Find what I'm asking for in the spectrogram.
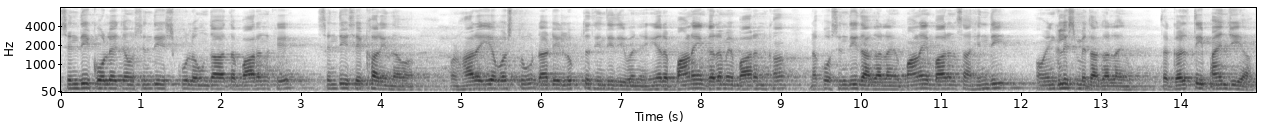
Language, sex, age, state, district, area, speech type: Sindhi, male, 30-45, Gujarat, Junagadh, rural, spontaneous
